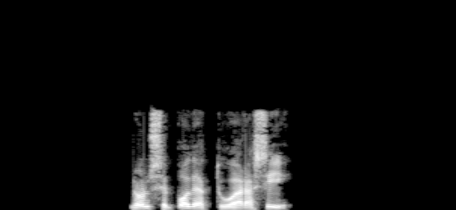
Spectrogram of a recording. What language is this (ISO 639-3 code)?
glg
